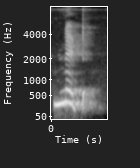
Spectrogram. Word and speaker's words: knit: Then knit in this word, K is silent.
